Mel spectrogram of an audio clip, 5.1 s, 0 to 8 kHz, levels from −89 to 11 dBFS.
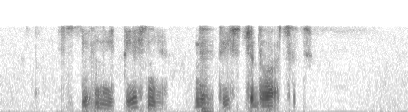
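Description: The speech runs through a GSM full-rate codec, consistent with a 13 kbps stream, which cuts everything above 4 kHz and leaves a buzzy, gravelly roughness. Lost GSM frames appear at 0.74 to 1.2 s (about 260 ms lost in short bursts, the longest under a tenth of a second), 2.52 to 2.66 s and 4.18 to 4.34 s. Each gap is filled by repeating the last good frame, so the sound holds as a rough metallic ring.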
